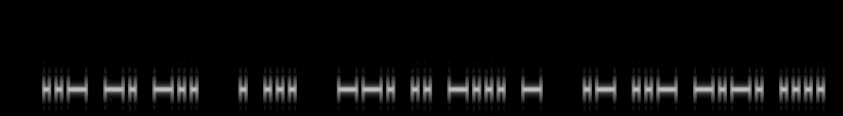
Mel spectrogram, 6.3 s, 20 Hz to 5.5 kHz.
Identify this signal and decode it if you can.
Morse code, heard as a keyed tone, about 26 wpm, 630 Hz. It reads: UND ES GIBT AUCH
